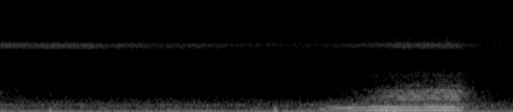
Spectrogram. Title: Rocky can Snore!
